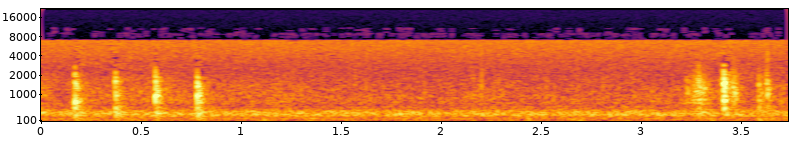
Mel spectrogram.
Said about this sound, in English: And White knocked on the door of her suite the following evening.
